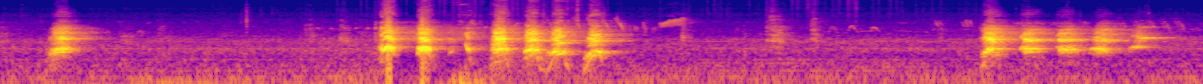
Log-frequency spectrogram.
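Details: Dog named Taco Gary barking: a lone bark, a pause, a fast volley of about seven barks, another pause, then a closing string of five barks.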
